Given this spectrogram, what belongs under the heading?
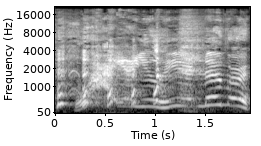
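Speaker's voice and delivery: acted very high, stretched-out, drawn-out shout. Retelling standing at a banquet table before the liver: imitating himself yelling at liver. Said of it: "because I'm yelling at the liver".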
